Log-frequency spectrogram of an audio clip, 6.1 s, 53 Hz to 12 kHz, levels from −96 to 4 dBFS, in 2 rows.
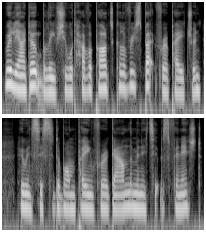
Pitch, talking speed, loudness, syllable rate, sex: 160 Hz, 255 wpm, -20 LUFS, 7.1 syllables/s, female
